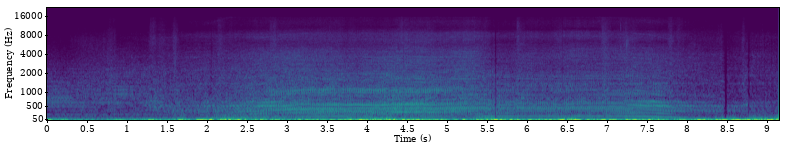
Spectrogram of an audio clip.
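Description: Suzuki Jimny 1.3's four-cylinder petrol engine revving up under load as it climbs through deep snow: the revs rise about two seconds in, hold high for several seconds, then drop back near the end. A steady low rumble runs underneath.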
